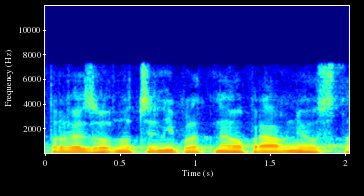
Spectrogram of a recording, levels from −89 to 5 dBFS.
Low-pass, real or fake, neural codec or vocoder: 7.2 kHz; fake; codec, 16 kHz, 2 kbps, FunCodec, trained on LibriTTS, 25 frames a second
